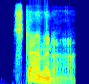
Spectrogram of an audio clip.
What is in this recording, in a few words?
"stamina", British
